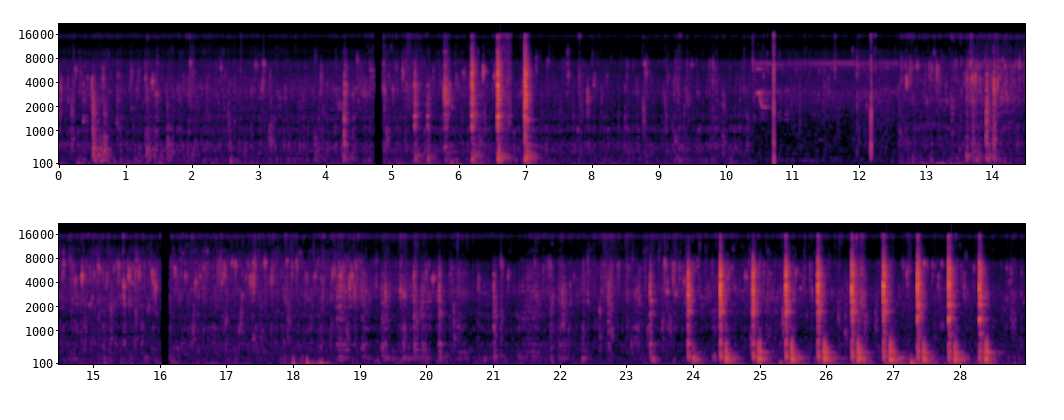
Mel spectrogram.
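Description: Bottle gourd fritters deep-frying in a wok of hot oil with a steady, faint sizzle. A perforated metal skimmer clicks and scrapes against the wok in short groups, then in a quick run of about two strokes a second near the end as the fritters are lifted out.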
